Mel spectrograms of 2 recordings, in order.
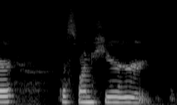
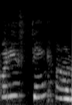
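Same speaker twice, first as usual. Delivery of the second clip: put-on high, soft kid voice asking for approval; high hopeful teen daughter voice; imitating daughter; 12 semitones higher, 3 dB quieter than usual. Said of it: "she's like".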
